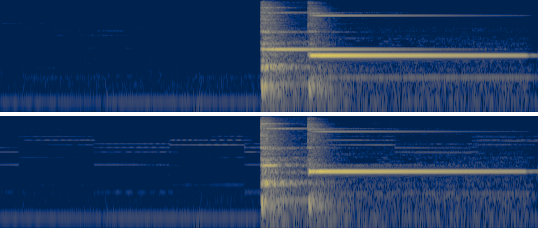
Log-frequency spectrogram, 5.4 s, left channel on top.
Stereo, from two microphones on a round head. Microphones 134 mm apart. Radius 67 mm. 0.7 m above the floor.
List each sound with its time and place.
2.6 s a doorbell: 35° right (ahead or behind), 1.5 m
